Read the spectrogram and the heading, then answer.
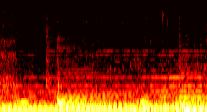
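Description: Water pours steadily into a container holding salt and sugar to make a marinade, a continuous gurgle for a couple of seconds with a tone that shifts and rises as the vessel fills. No one speaks.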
